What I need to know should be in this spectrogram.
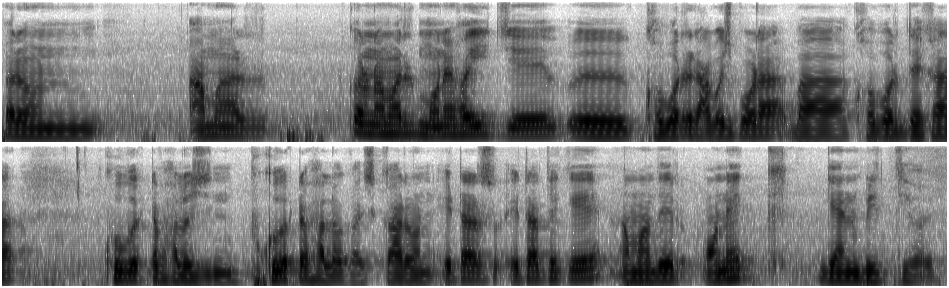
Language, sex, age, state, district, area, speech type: Bengali, male, 30-45, West Bengal, Purulia, urban, spontaneous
